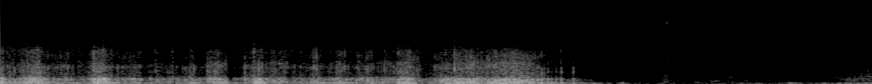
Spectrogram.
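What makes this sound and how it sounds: A pink, fluffy microfiber makeup remover pad placed over a microphone is scratched with long nails, producing a dense, muffled, low rumbling scrape with soft thumping pulses. The scratching stays loud and steady for about five and a half seconds, then fades to faint, quiet rustling for the rest of the clip.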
